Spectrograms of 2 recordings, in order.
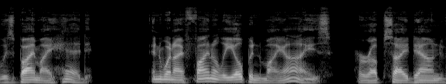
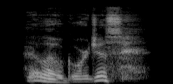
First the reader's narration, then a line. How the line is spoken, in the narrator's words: I croaked out in a rusty voice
